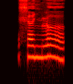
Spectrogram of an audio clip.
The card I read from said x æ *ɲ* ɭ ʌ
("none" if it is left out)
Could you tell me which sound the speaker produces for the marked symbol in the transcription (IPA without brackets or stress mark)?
ɲ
